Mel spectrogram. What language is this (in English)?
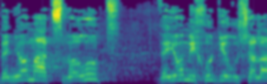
Hebrew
